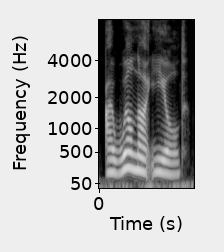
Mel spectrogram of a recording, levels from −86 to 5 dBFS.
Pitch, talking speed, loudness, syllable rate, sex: 195 Hz, 190 wpm, -15 LUFS, 3.7 syllables/s, female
